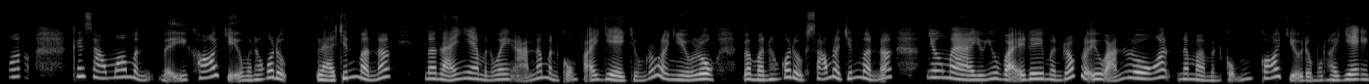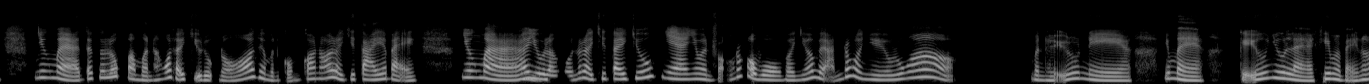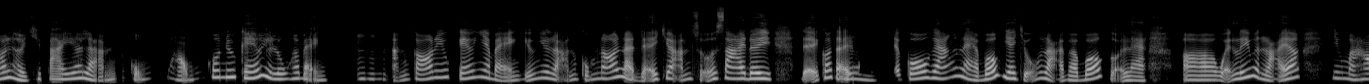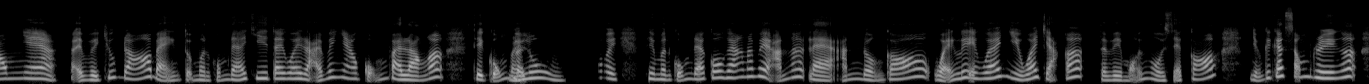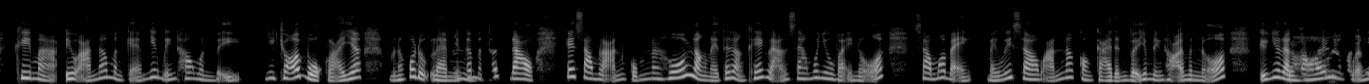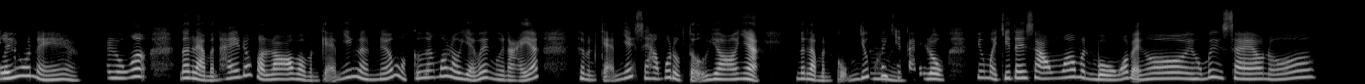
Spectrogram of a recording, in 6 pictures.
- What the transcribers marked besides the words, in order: unintelligible speech; tapping; unintelligible speech; unintelligible speech; "làm" said as "ừn"
- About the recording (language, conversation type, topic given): Vietnamese, advice, Làm sao để ngừng nghĩ về người cũ sau khi vừa chia tay?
